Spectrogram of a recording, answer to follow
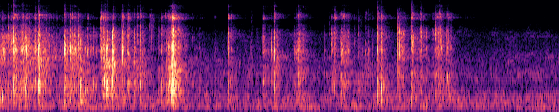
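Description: Spellex Junior plastic letter tiles clicking and clattering against each other as a hand stirs through them in the game box to draw one. A quick, irregular run of light clicks that stops about three and a half seconds in.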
